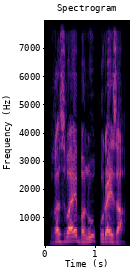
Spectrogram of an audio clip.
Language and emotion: Urdu, neutral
